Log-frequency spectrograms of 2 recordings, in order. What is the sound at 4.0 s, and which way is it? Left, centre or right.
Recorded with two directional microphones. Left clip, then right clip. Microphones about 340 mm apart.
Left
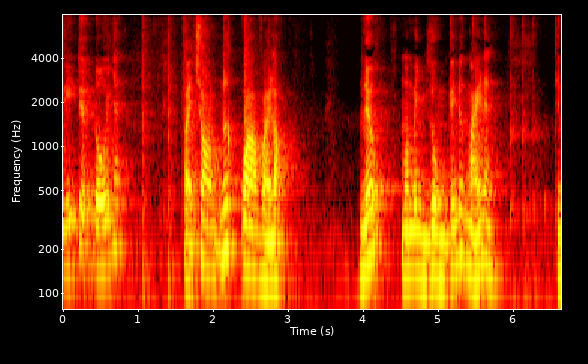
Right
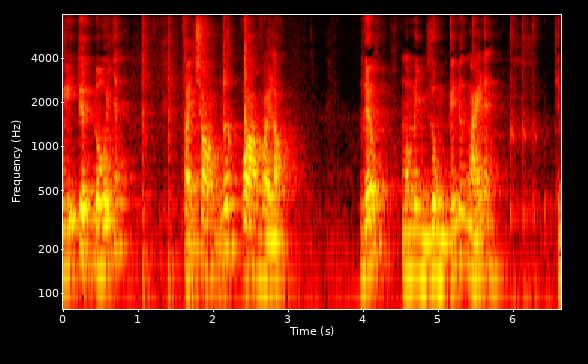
A man's voice, centre.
